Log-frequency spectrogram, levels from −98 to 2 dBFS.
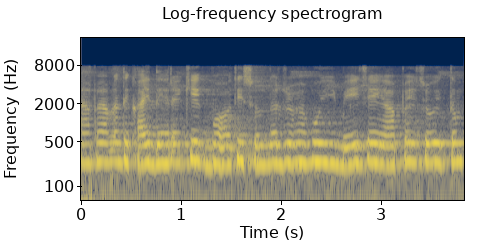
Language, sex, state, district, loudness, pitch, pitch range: Hindi, female, Chhattisgarh, Raigarh, -14 LUFS, 235 Hz, 230-240 Hz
